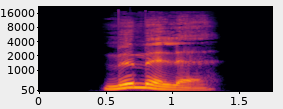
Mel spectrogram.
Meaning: inflection of mümmeln: 1. first-person singular present 2. first-person plural subjunctive I 3. third-person singular subjunctive I 4. singular imperative
- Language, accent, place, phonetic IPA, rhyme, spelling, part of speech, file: German, Germany, Berlin, [ˈmʏmələ], -ʏmələ, mümmele, verb, De-mümmele.ogg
